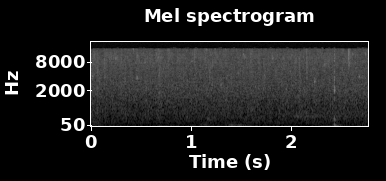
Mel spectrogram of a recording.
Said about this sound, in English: You try to focus on the gentle sounds of the rain outside your window. But you can hear that it's letting up.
